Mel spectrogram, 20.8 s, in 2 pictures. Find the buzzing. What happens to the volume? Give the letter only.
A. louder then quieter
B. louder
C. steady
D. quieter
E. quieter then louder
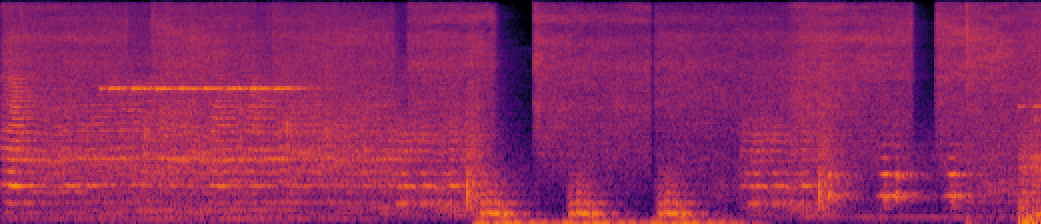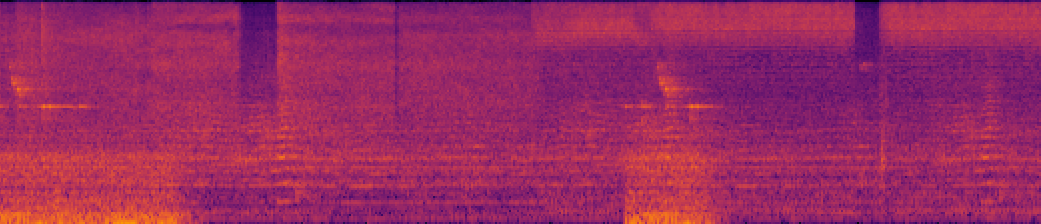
D.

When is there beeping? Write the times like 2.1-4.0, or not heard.
0.9-3.0, 10.2-12.2, 16.6-17.5.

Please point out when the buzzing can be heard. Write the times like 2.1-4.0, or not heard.
0.0-20.7.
